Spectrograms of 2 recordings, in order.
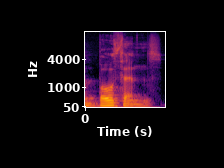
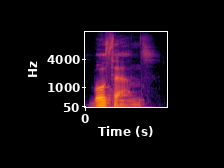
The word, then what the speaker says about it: Bothans: I believe they're pronounced the Bothans. Bothans.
